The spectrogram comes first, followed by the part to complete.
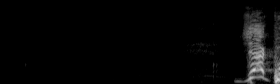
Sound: speaking quietly

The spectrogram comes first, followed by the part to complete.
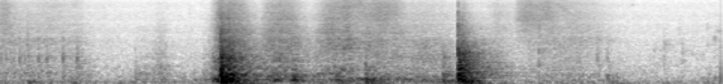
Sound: drawer clatters

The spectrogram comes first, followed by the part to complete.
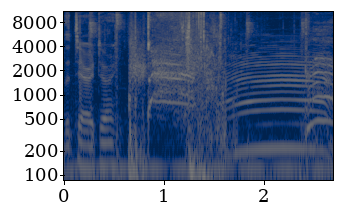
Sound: screaming

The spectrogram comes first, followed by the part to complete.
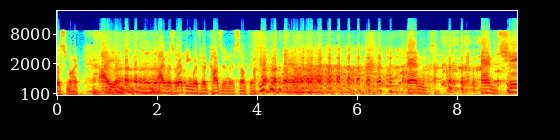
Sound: laughter

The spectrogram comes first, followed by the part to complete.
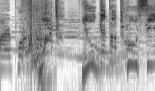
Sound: thick Asian accent

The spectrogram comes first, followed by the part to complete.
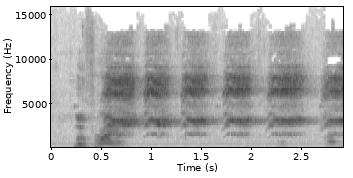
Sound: bird chirping

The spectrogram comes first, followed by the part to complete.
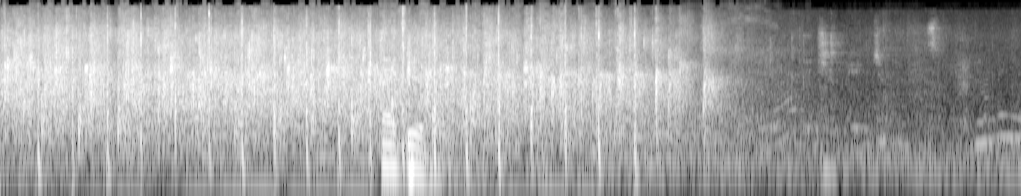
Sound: applause

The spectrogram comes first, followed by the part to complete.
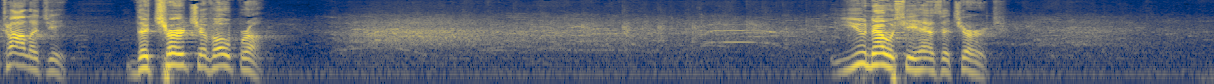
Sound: audience laughing

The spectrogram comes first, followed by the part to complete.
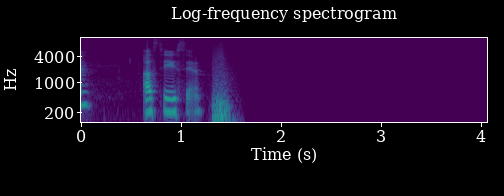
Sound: whooshing

